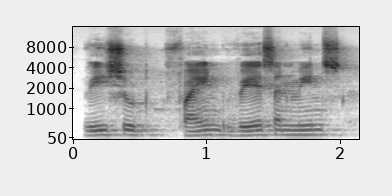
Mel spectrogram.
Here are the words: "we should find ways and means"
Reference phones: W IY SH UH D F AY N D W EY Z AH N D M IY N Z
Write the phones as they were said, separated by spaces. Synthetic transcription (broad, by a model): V IY SH UH D F AY N D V EY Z AH N D M IY N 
